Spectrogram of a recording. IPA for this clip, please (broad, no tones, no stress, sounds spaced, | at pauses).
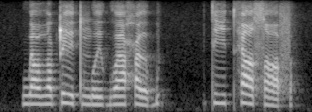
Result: w ɪ ʊ̯ ðˤ e ʈ ɪː t ŋʷ ɪː ɡʷ aː ħ əː b | t iː t̪ʰ æ sˤ a f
